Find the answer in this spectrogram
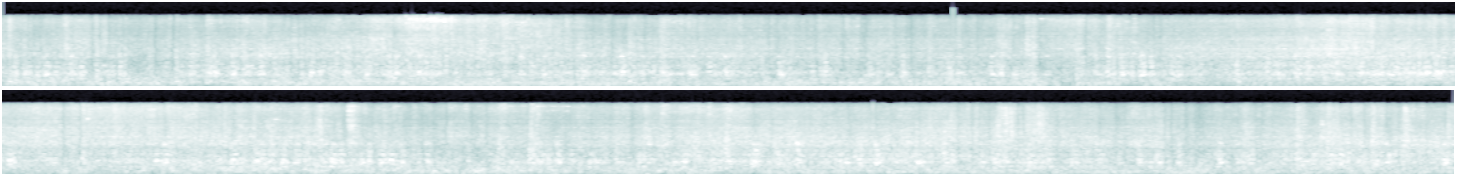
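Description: Train running along the track as it pulls out of the station, a steady sound of wheels on rails.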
